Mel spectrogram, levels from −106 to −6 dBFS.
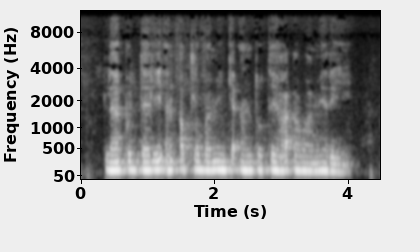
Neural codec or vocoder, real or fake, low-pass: none; real; 10.8 kHz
